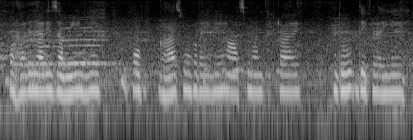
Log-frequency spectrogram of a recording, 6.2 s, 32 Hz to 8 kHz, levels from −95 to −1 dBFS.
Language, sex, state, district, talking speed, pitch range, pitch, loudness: Hindi, female, Bihar, Jahanabad, 175 wpm, 210-225 Hz, 215 Hz, -29 LUFS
